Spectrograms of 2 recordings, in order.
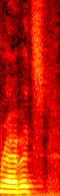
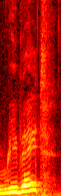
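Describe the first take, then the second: First: The word is pronounced like 'rabbit'. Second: The word is pronounced like 'ree-bate'. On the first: This is how the speaker says it. "So I call them rabbits" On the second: This is how British English speakers say it. "British English, um, this will be called a rebate"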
